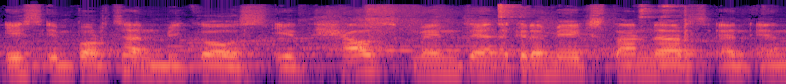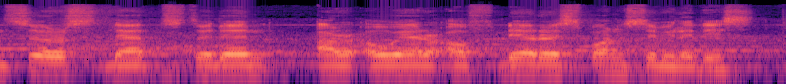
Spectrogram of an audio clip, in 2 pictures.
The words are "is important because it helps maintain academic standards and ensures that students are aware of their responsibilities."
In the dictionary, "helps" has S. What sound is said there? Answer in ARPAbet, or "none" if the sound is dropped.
S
